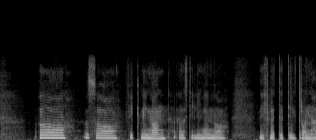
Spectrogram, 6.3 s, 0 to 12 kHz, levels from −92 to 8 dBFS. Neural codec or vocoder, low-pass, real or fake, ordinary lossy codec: codec, 16 kHz, 4 kbps, FreqCodec, smaller model; 7.2 kHz; fake; none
